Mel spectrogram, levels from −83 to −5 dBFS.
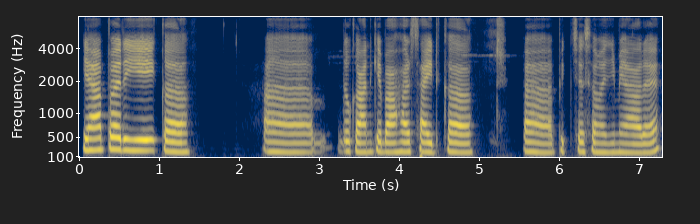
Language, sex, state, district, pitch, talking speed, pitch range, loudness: Hindi, female, Bihar, West Champaran, 195 Hz, 150 wpm, 190-210 Hz, -16 LUFS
